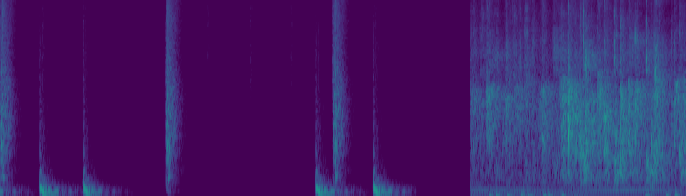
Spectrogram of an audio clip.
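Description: At Redemption Church, a handful of sharp, separate hits with low, booming tails, then a steady wash of audience clapping that continues fairly loud to the end. No one speaks.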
